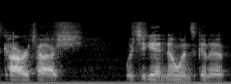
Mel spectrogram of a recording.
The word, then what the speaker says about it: Karatas: or and then the last name is karatash which again no one's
